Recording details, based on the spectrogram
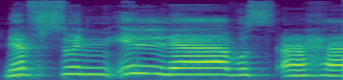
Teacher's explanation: തെൻവീനിന് ശേഷം ഇൽഹാറിൻ്റെ ലെറ്റർ ആയിട്ടുള്ള ഹംസ വന്നു. തെൻവീനിലുള്ള നൂനിൻ്റെ സൗണ്ടിനെ വ്യക്തമായിട്ട് കേൾപ്പിക്കുക, മണിക്കാതെ ഓതുക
